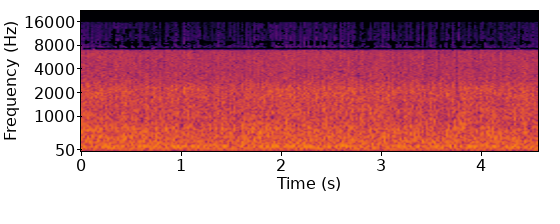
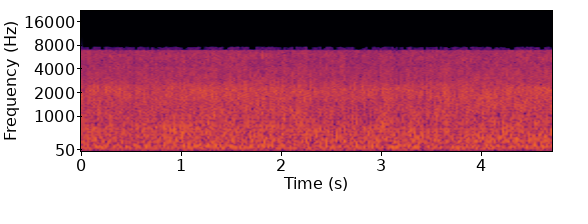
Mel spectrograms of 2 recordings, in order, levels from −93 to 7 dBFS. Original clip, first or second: first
